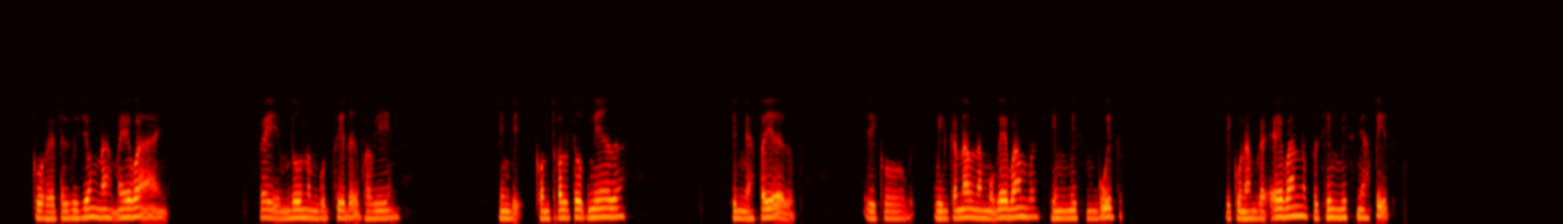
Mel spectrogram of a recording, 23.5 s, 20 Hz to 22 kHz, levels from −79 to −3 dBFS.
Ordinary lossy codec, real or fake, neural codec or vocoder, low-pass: none; real; none; 3.6 kHz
